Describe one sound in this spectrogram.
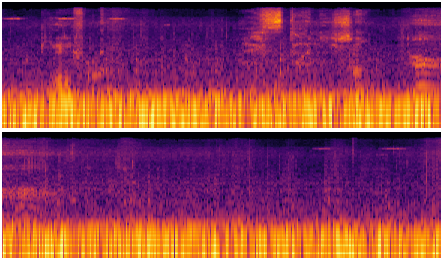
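A vehicle engine rumbles steadily while driving.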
